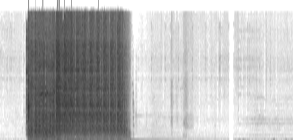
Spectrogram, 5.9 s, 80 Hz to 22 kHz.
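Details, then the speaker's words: 1997 Polaris 500 ATV just after a torn CVT drive belt was replaced: loud harsh scraping roar for about two seconds after start-up, then it shuts off, as the belt cuts into the melted, deformed outer clutch housing, which needs replacing. "i go to start it now it sounds like hell so looks like i'm going to have to buy a new plastic housing"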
